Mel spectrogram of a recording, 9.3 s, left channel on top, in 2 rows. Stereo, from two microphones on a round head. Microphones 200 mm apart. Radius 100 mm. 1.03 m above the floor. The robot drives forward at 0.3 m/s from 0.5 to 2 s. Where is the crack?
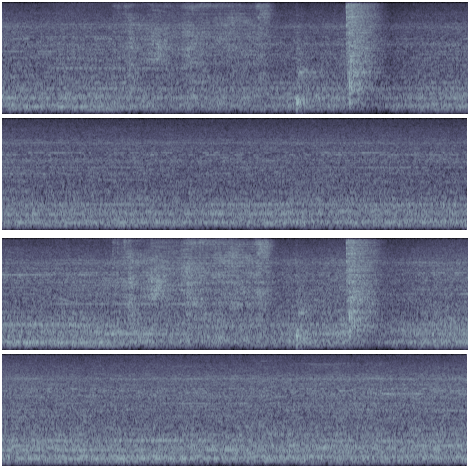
15° left (ahead or behind), 0.7 m.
